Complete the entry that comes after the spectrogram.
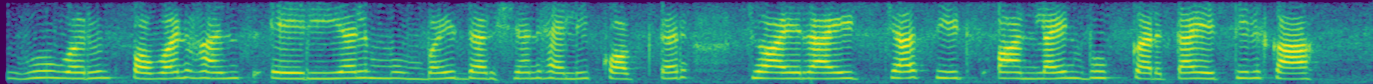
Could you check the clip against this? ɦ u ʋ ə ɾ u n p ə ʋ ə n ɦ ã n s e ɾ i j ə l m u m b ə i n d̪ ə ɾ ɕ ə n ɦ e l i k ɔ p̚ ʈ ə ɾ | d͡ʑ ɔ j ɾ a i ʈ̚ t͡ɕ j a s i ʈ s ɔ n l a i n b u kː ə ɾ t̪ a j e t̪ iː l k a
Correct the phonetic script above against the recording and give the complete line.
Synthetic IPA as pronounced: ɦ u ʋ ə ɾ uː n p ə ʋ ə n ɦ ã n s e ɾ i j ə l m u m b ə i d̪ ə ɾ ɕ ə n ɦ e l i k ɔ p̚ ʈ ə ɾ | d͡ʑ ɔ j ɾ a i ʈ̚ t͡ɕ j a s i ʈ s ɔ n l a i n b u kː ə ɾ t̪ a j e t̪ iː l k a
